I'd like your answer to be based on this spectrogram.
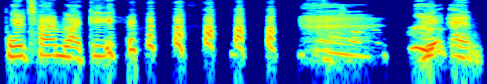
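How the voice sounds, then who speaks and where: A woman's voice: on the high side, expressive, very slow, dry recording, clean studio sound. A woman hosting a podcast, chatting casually with a guest, laughing often and using lots of fillers. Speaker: podcast host. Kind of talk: casual interview chat.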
